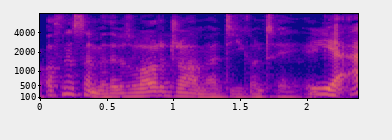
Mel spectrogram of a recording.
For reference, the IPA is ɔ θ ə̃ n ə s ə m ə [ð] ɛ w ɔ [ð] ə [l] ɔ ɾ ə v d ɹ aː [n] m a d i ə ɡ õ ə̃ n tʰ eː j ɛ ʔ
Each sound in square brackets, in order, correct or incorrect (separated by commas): correct, incorrect, correct, incorrect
